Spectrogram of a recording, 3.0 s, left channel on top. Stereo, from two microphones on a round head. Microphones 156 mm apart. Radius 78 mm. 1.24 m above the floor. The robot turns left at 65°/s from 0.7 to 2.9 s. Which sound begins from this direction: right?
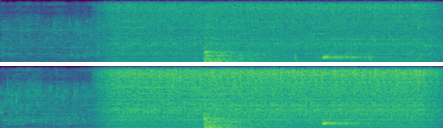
Dishes clattering, at 1.4 s.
